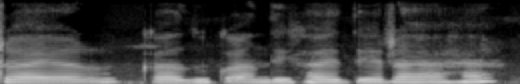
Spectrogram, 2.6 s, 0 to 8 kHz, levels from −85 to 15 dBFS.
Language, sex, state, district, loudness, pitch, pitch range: Hindi, female, Jharkhand, Palamu, -12 LUFS, 235 Hz, 230-240 Hz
